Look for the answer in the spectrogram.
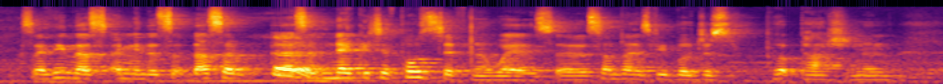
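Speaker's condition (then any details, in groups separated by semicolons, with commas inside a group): No condition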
